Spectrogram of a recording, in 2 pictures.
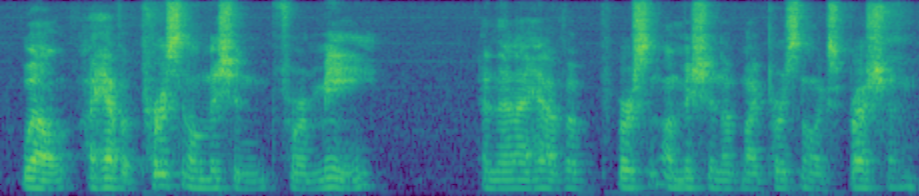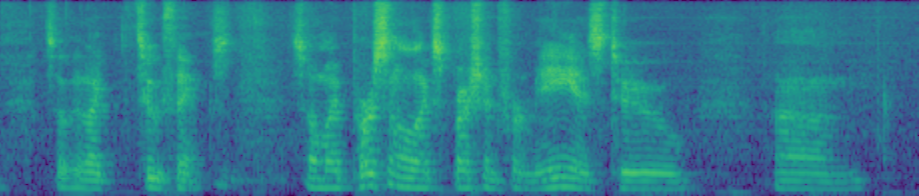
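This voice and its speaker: A man speaks in an ordinary speaking voice at medium pitch. His pace is fairly slow and his intonation fairly even. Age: 60s. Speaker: vedic astrologer and life coach. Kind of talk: interview.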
